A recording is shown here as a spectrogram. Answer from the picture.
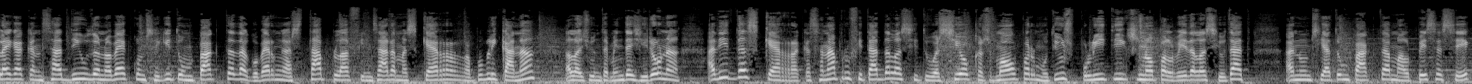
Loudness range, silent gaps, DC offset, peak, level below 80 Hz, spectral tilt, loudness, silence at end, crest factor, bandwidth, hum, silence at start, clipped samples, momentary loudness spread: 1 LU; none; under 0.1%; 0 dBFS; -32 dBFS; -5 dB/octave; -14 LUFS; 0 s; 14 dB; 15.5 kHz; none; 0 s; under 0.1%; 4 LU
